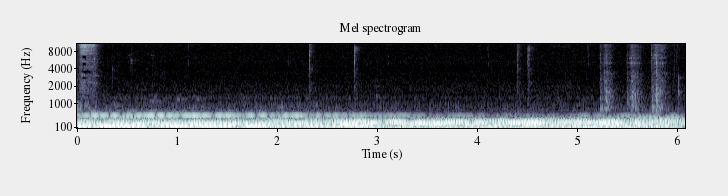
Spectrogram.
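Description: ORBIT software synthesizer in Kontakt holding one sustained note on a patch built from a vocal sound: a low, droning pad of stacked steady tones that keeps shifting and morphing while the key is held. A few faint clicks sound over it.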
